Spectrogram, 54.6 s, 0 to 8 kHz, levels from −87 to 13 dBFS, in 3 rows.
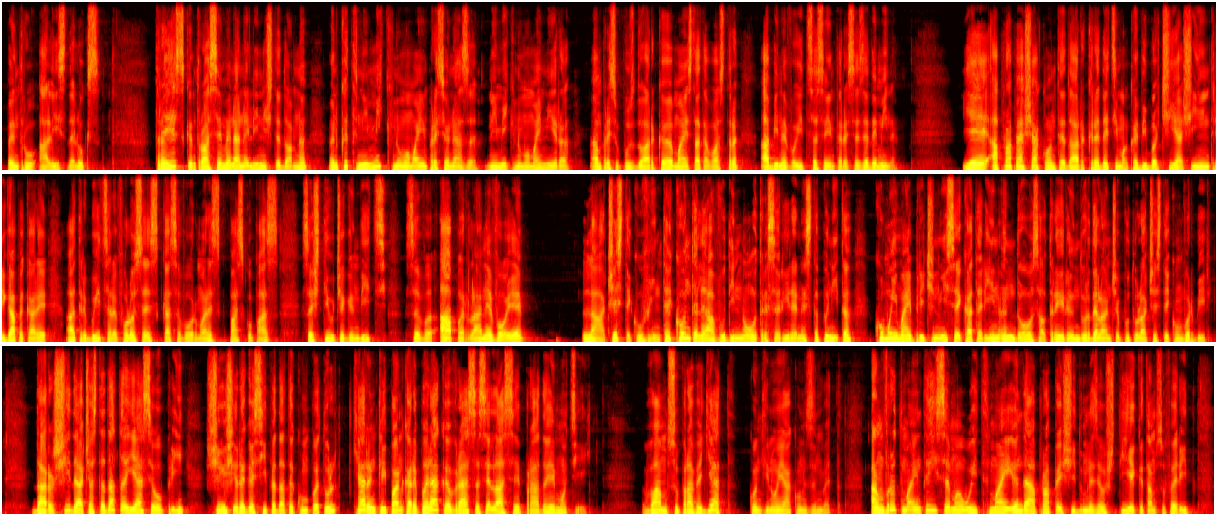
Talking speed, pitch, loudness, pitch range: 155 wpm, 125 Hz, -15 LUFS, 110-165 Hz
